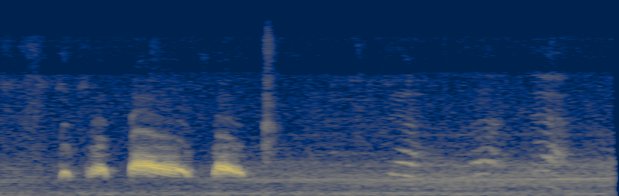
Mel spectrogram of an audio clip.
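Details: Spotted dove calling a rival, as used to lure doves for trapping: a few low, hollow coos rising in length and strength, then fading softer coos, with background hum.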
